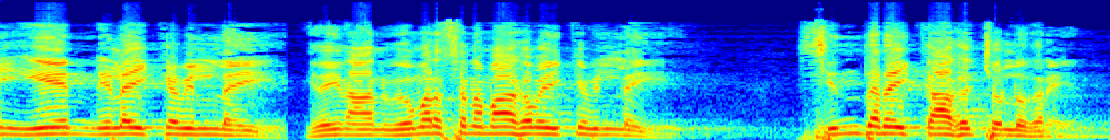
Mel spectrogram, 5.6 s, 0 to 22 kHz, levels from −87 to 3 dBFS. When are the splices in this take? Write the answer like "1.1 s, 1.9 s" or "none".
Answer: 1.4 s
